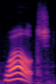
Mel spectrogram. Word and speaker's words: Welch: And her last name was Welch, which is my last name, W-E-L-C-H.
